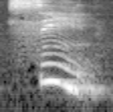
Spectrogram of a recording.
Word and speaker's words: scene: word this is scene don't pronounce the letter c this is seen it's dropped when we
